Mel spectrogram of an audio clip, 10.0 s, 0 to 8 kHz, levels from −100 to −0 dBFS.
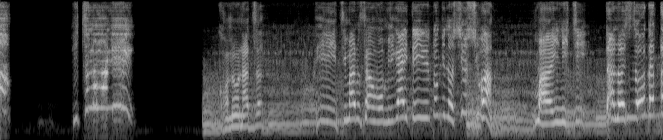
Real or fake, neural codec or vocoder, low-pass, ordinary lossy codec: fake; codec, 16 kHz, 16 kbps, FunCodec, trained on LibriTTS, 50 frames a second; none; none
